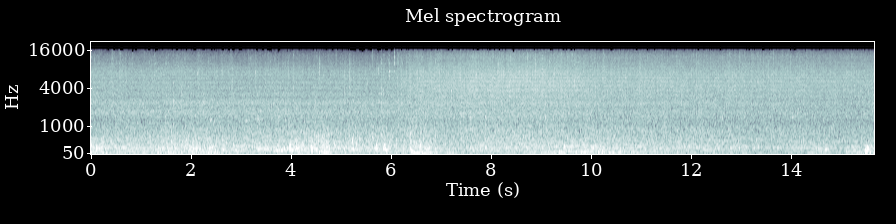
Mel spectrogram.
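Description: Steady rain, growing a little quieter near the end.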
